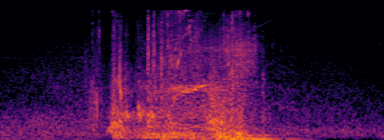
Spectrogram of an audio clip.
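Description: A glider snaps open with a loud whoosh.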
